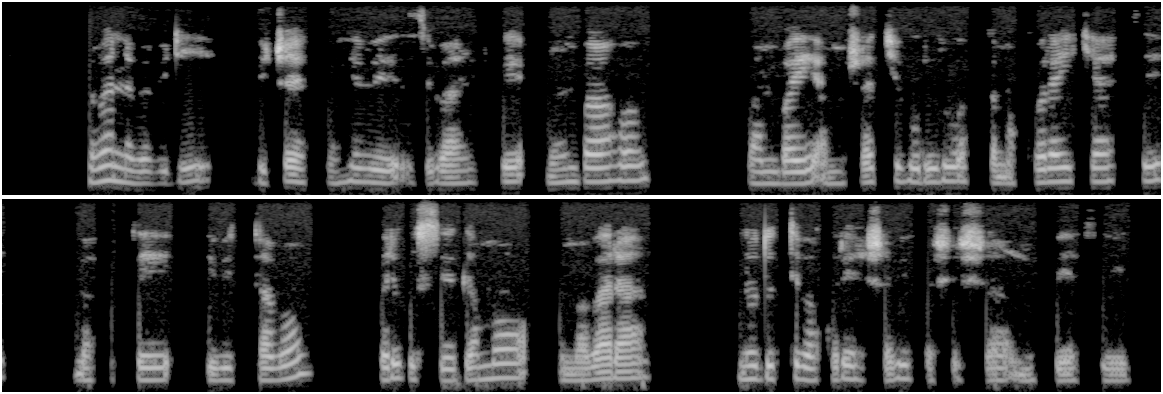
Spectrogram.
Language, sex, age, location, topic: Kinyarwanda, female, 25-35, Nyagatare, education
